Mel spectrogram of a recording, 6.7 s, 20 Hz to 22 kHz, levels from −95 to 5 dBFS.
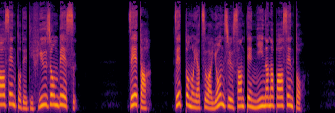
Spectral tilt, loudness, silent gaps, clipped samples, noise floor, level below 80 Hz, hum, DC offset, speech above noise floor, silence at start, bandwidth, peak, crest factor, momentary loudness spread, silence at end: -3.5 dB/octave; -20 LUFS; none; under 0.1%; -85 dBFS; -78 dBFS; none; under 0.1%; 65 dB; 0 s; over 20 kHz; -6 dBFS; 16 dB; 8 LU; 0.7 s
